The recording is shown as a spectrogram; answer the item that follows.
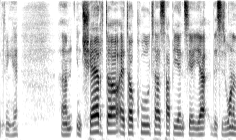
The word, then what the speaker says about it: incerta et occulta sapientia: Don't sing it like that. In the actual stress is on incerta et occulta sapientia. So incerta et occulta sapientia.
